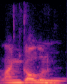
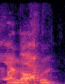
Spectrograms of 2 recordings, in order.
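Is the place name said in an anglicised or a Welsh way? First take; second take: anglicised; Welsh. First: The name is said with anglicised sounds. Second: The name is said with Welsh sounds. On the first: The speaker calls it wrong. "everyone just called it Llangollen" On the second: The speaker calls it right. "as opposed to Llangollen"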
